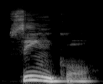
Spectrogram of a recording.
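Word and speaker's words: cinco: The letter C in Spanish can make a hard C sound like in the words casa coco but it can also make a soft C sound like in the words sinko resetta. This happens when the C is followed by an E or an I.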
